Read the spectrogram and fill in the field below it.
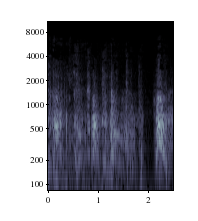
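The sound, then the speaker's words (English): A dog, Great Dog King, barks, growls and whines in a quick run of short, yelping bursts with brief pauses between them, ending in a higher whining cry, as it sniffs the ground on catching a scent and goes to the door of a deserted cabin in a canyon. “He sniffed the ground, barking and growling, then went to the door of the cabin and whined”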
